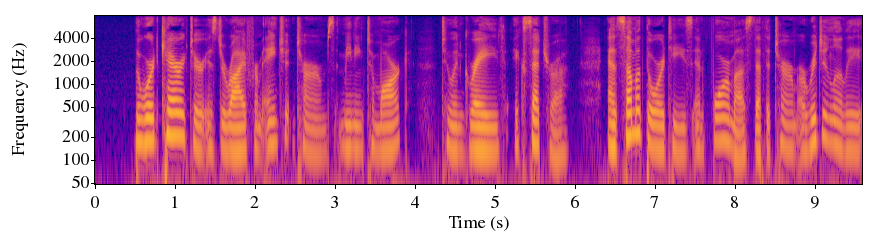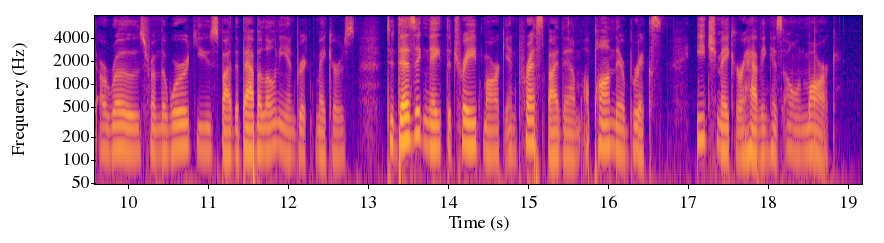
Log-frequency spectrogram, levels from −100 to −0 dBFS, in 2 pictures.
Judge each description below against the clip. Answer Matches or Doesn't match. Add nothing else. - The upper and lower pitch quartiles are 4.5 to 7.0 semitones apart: Doesn't match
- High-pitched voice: Doesn't match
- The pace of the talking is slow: Doesn't match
